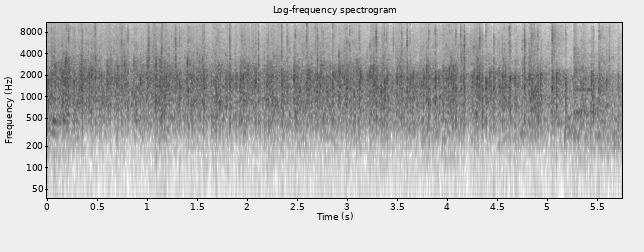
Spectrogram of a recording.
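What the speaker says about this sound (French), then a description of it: "nous demandons assistance à applaudir" An assembly at a school ceremony in Gonaïves, Haiti breaks into loud, steady applause, many hands clapping in a thick continuous roar that holds evenly from start to finish.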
